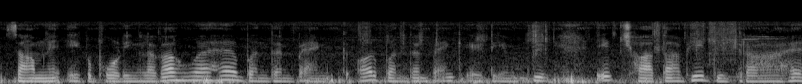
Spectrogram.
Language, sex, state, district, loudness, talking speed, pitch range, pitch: Hindi, male, Bihar, Sitamarhi, -26 LUFS, 150 wpm, 140-165 Hz, 145 Hz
